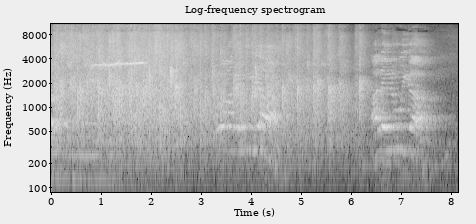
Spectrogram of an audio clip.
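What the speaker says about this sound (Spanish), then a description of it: "Démosle un aplauso a la palabra de Dios." A church congregation claps steadily for several seconds, warm and sustained, while a voice carries on over the applause.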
